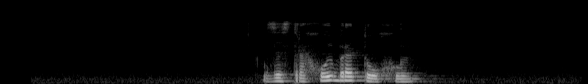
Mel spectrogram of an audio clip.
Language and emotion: Russian, neutral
